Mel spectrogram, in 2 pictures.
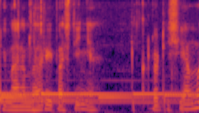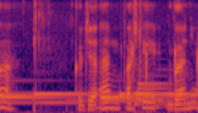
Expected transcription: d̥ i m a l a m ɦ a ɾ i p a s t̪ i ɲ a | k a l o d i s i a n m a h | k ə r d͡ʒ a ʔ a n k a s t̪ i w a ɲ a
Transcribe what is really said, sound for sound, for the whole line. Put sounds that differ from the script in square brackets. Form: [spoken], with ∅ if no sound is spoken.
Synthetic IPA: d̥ i m a l a m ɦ a ɾ i p a s t̪ i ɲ a | k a l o d i s i a [ŋ] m a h | k ə r d͡ʒ a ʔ a n [p] a s t̪ i [b] a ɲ a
